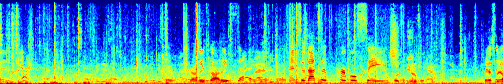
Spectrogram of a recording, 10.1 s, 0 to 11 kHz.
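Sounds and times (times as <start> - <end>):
faint voices talking: 0.0 - 10.0.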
